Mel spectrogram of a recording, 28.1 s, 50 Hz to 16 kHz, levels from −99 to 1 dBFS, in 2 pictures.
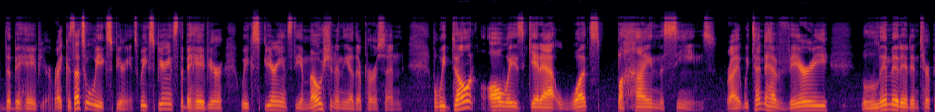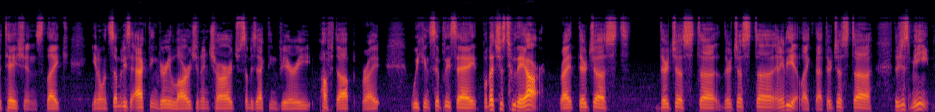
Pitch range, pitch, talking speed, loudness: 95-120 Hz, 105 Hz, 180 wpm, -33 LUFS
